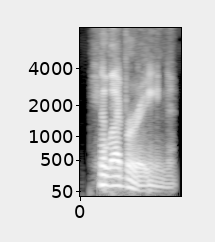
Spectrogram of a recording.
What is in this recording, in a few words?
"helleborine", American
